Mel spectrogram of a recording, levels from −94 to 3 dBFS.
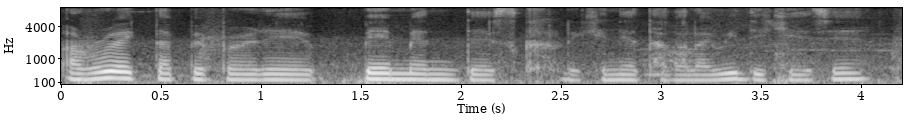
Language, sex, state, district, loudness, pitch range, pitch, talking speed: Nagamese, female, Nagaland, Dimapur, -16 LUFS, 160-185 Hz, 170 Hz, 185 wpm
